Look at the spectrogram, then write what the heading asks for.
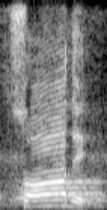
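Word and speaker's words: ص: হলো কঠিন দর এটা সদে সদ এটা উচ্চারণ হবে সদে সদ সদে একটা নিচে ধাক্কা সদে সদ সদে সদে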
